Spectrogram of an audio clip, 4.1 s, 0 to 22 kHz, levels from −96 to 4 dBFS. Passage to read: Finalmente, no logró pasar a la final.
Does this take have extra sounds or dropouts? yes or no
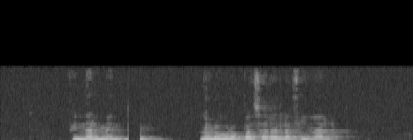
yes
